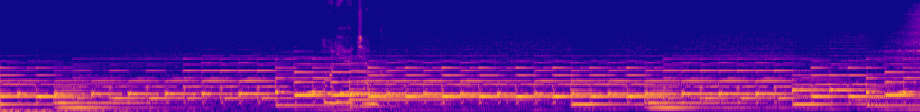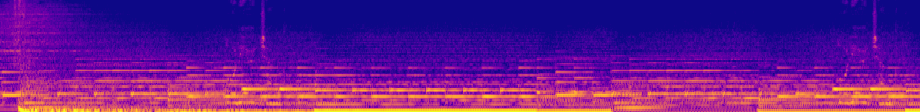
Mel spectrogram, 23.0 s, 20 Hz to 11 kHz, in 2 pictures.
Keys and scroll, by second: 11.4 super+c, 14.2 super+v.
